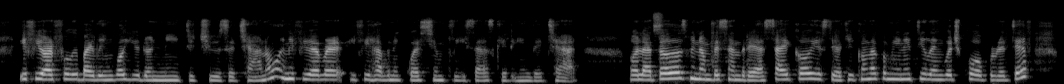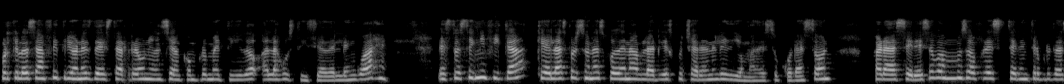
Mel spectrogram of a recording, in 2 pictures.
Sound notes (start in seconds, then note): 6.0 speaking in Spanish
